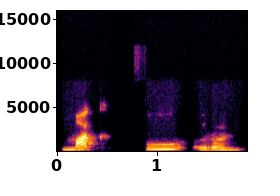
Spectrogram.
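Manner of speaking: मकफूरुन said again very slowly, each syllable stretched; slow drawn-out repeat. Shown as a demonstration. Teacher repeating मकफूरुन for students, very slowly. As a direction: spell मकफूरुन out slowly for the class. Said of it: "इनकार किया हुआ".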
